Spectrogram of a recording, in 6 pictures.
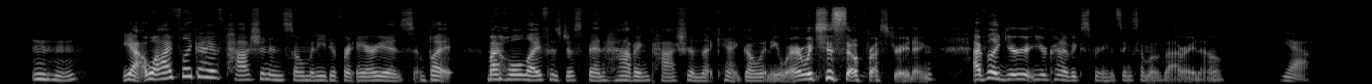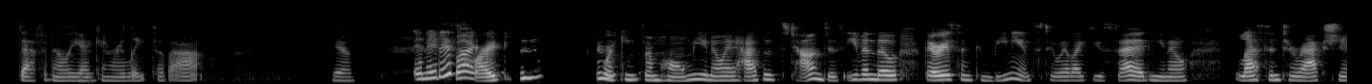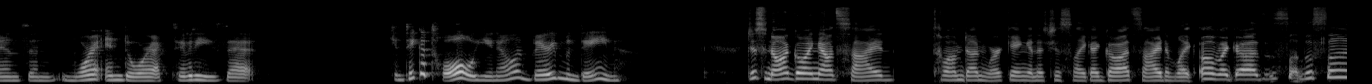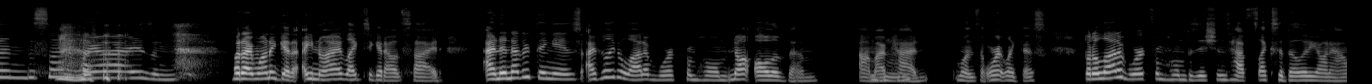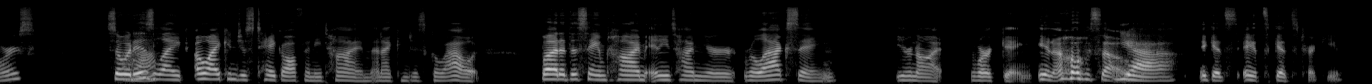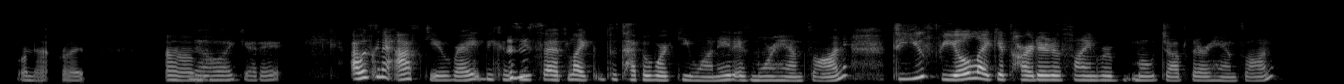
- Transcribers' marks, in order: laughing while speaking: "which is so frustrating"; laugh; other background noise; laughing while speaking: "know?"
- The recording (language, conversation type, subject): English, unstructured, Do you prefer working from home or working in an office?
- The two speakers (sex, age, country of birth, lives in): female, 30-34, Mexico, United States; female, 30-34, United States, United States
